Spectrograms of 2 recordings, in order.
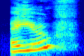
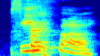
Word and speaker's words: Aoife: Aof?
